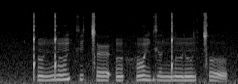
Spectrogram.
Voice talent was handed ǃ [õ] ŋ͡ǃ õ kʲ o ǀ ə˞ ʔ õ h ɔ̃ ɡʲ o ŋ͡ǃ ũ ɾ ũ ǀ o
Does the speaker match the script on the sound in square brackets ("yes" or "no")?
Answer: yes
